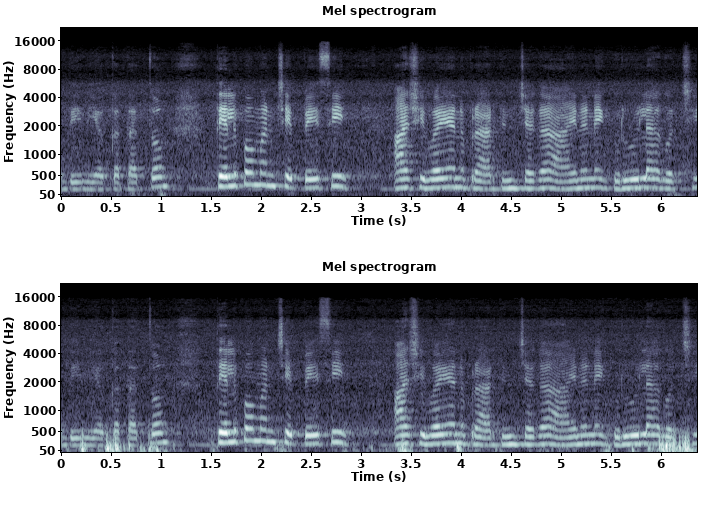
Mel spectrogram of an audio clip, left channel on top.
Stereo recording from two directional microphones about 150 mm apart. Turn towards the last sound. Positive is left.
turn(degrees=-25)  # may be behind; listen again after turning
